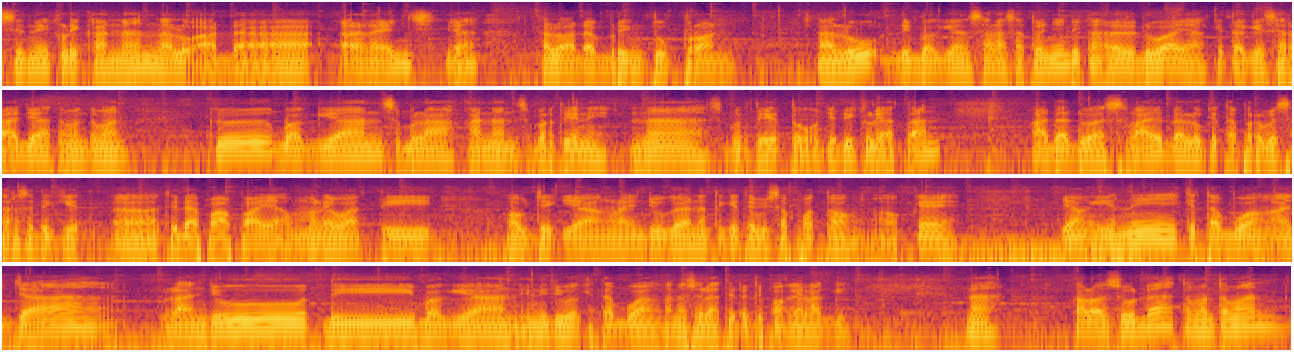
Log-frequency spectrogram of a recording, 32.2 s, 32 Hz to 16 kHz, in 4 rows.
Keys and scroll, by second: 4.6 z, 5.6 v, 6.8 ctrl+z, 24.0 Delete, 28.1 End, 28.6 Delete, 31.1 v, 31.6 a.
